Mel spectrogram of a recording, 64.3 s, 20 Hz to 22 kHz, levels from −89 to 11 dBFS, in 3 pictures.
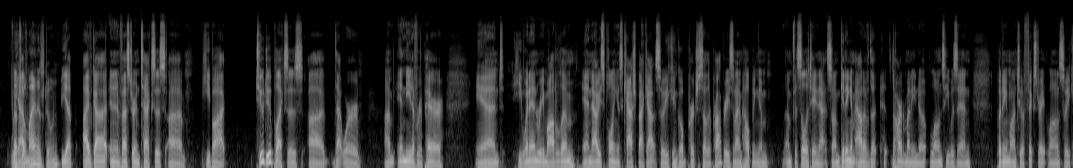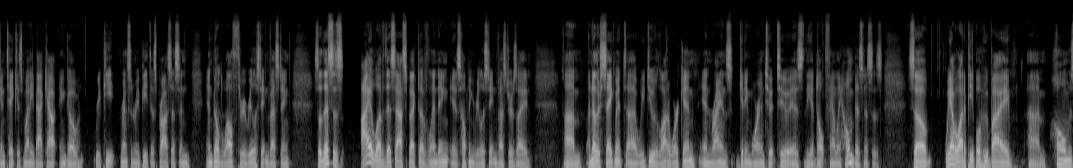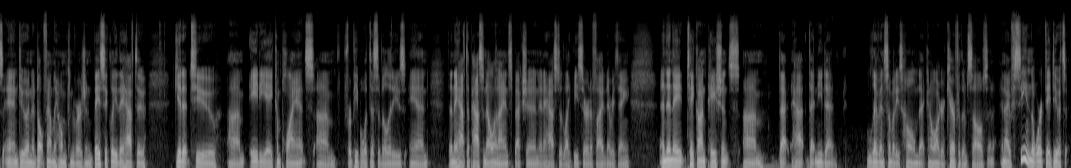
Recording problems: none

